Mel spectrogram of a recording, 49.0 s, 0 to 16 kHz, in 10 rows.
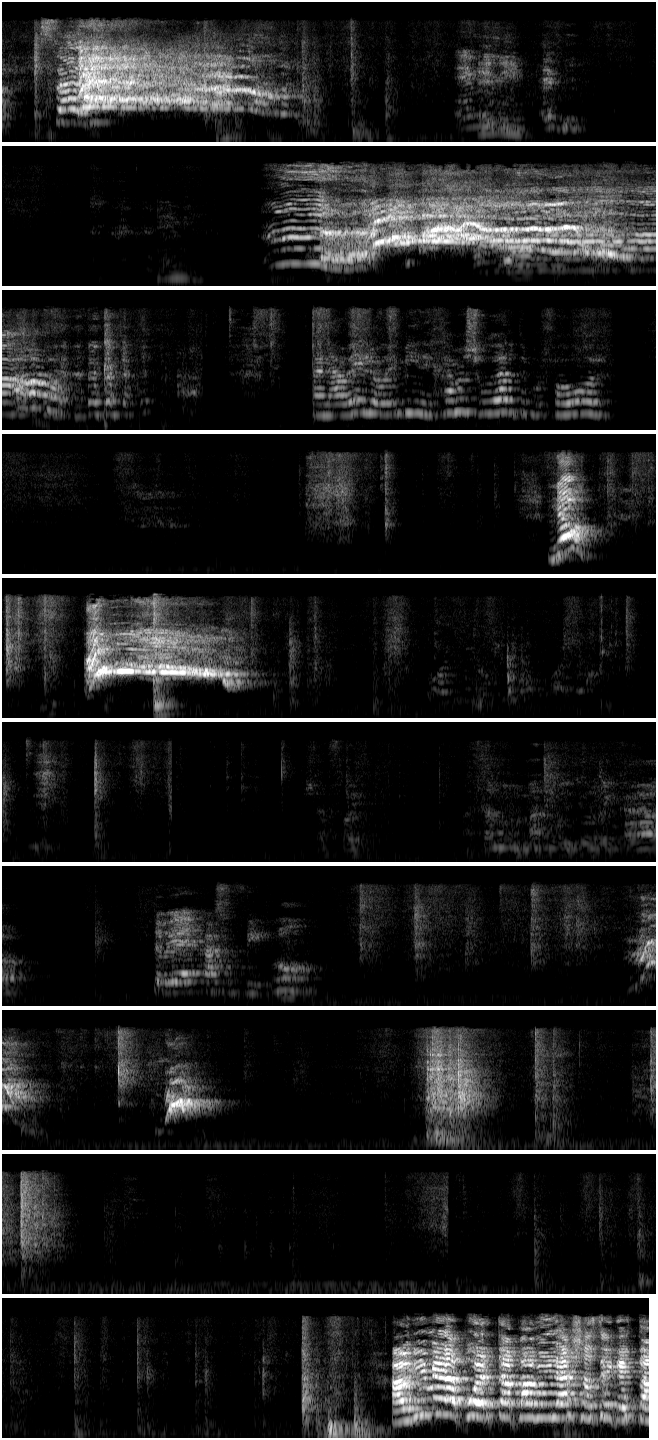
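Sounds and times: person screaming: 6.9 - 10.3
footsteps on tiled floor: 39.9 - 46.9.

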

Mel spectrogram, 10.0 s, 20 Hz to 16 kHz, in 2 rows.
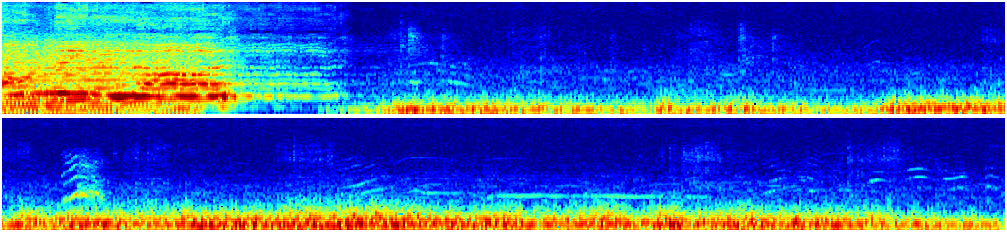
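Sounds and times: wind buffeting microphone: 1.8 - 10.0.

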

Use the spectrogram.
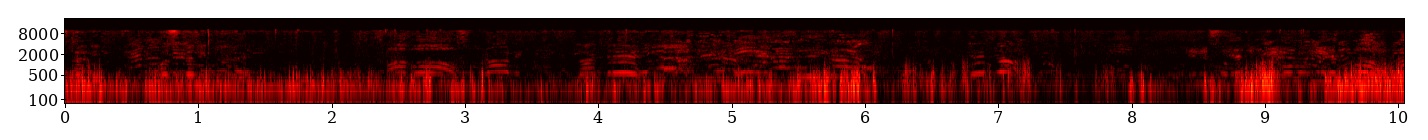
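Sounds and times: people shouting on football pitch: 3.4 - 10.0.

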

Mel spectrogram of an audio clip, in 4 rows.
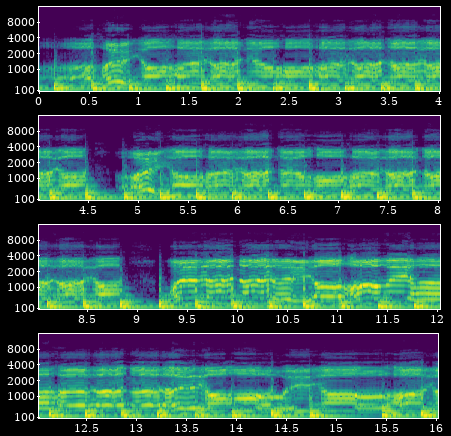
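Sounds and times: hand drum beat: 0.0 - 16.0
man chanting: 0.0 - 16.0.

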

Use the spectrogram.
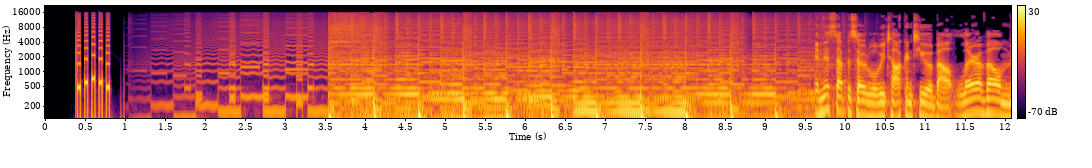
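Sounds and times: bright electronic blips: 0.4 - 3.6
stepping synth melody: 0.4 - 10.3.

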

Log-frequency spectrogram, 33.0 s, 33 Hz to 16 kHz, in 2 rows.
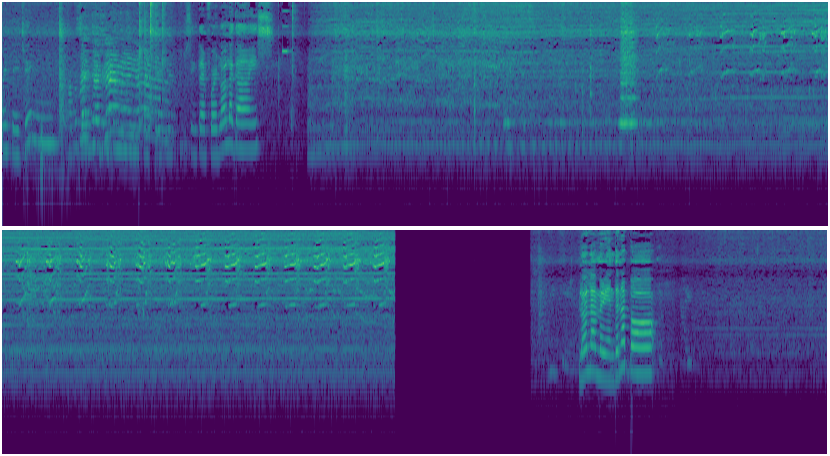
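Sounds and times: juicer motor hum: 6.1 - 24.4, 30.4 - 33.0
quick repeating high squeak: 12.4 - 24.4.

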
